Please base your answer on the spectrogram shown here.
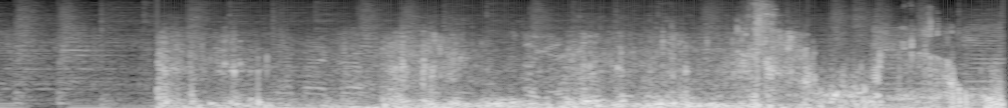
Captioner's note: water splashing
